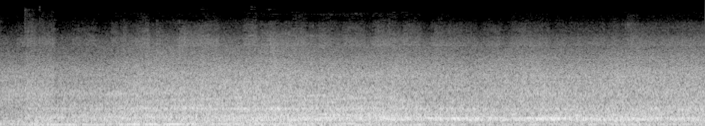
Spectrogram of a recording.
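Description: Loud, steady rumble of vehicle traffic, growing louder about a second in, with a low engine hum through the second half.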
